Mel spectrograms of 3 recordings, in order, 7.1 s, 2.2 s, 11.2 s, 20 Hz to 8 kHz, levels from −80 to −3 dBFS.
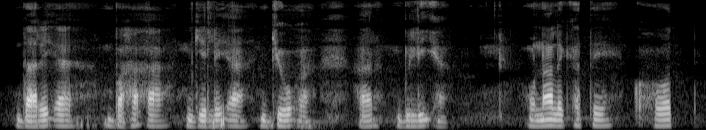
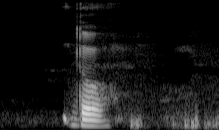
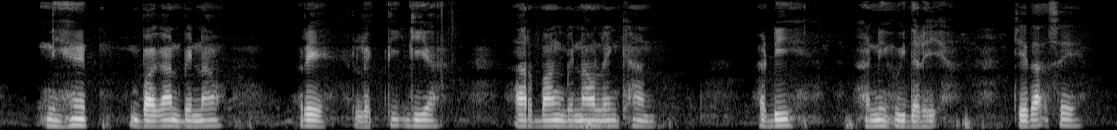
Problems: background sounds at intervals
